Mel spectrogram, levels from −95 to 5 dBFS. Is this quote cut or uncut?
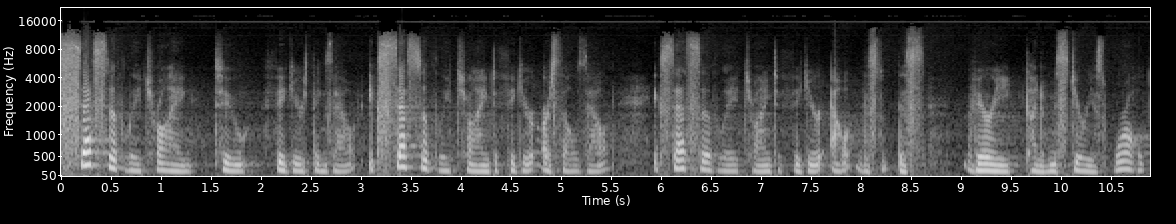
uncut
